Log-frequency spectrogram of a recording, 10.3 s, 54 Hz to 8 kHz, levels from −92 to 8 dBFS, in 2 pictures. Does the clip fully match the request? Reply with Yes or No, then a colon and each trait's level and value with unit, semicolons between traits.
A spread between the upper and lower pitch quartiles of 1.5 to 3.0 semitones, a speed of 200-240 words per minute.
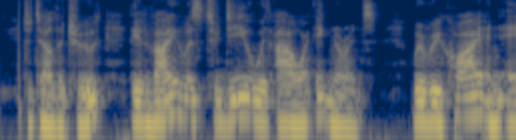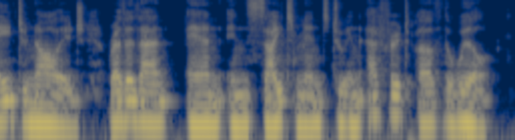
No: average, 2.7 semitones; average, 165 wpm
